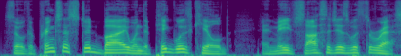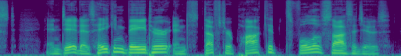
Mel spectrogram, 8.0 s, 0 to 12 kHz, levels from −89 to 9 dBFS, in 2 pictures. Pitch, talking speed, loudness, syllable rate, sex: 125 Hz, 215 wpm, -18 LUFS, 5.2 syllables/s, male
